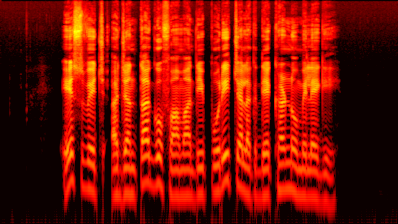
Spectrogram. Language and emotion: Punjabi, neutral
